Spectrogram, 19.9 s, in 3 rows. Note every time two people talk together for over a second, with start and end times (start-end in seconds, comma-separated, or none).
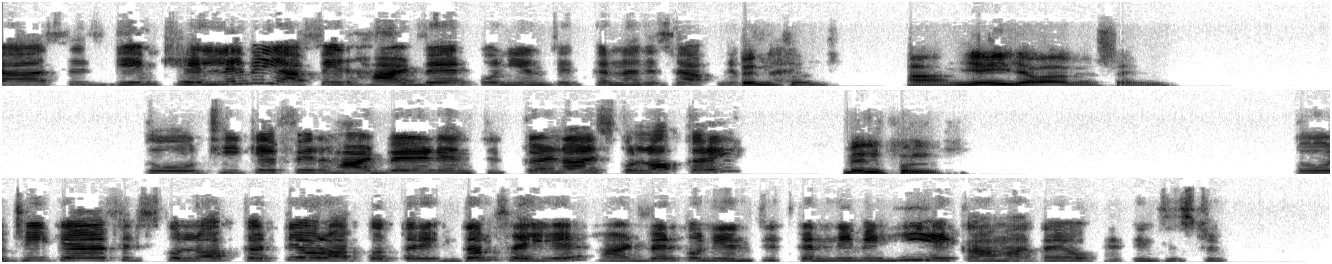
none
